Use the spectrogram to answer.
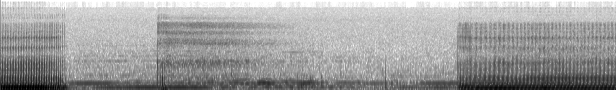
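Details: Low, droning, whistly snores at the start and end with a softer whistling breath between, from a sleeping female dog; snoring.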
